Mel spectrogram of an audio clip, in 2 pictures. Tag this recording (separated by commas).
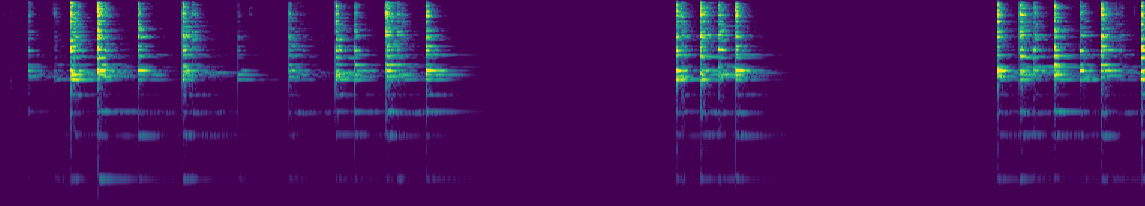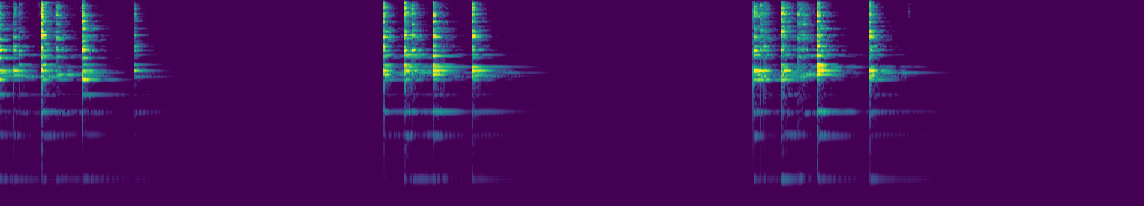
livestock, Animal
